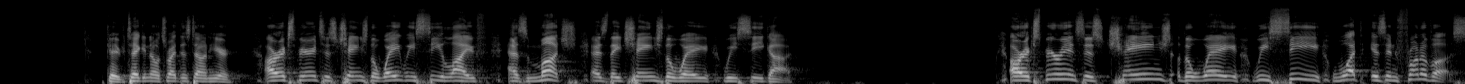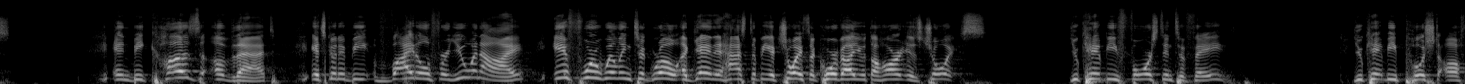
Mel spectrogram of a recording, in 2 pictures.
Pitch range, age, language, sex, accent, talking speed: 150-225 Hz, 30-49, English, male, American, 170 wpm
